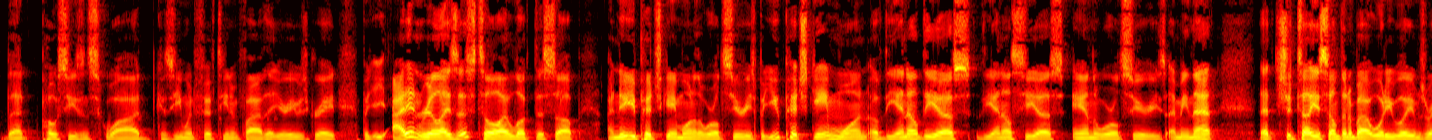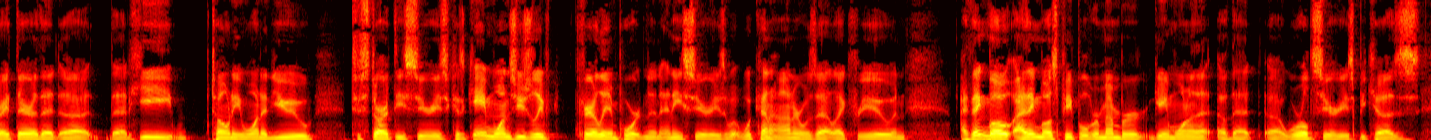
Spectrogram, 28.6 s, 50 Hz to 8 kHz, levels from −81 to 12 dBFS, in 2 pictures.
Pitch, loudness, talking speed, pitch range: 110 Hz, -16 LUFS, 230 wpm, 100-125 Hz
